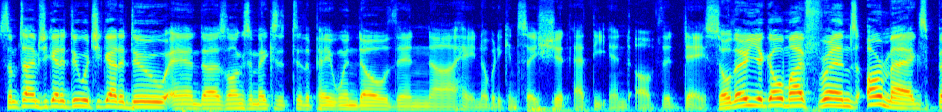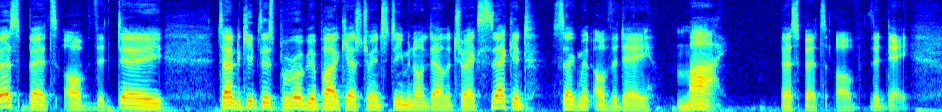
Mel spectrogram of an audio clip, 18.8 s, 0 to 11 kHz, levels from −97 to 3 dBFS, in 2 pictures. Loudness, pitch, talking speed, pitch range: -27 LUFS, 125 Hz, 225 wpm, 105-160 Hz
